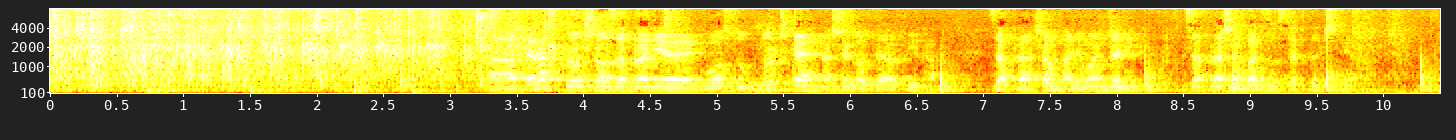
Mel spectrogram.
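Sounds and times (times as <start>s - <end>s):
audience applause: 0.0s - 3.9s
speech: 3.3s - 10.1s.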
